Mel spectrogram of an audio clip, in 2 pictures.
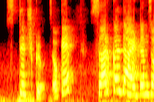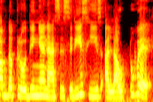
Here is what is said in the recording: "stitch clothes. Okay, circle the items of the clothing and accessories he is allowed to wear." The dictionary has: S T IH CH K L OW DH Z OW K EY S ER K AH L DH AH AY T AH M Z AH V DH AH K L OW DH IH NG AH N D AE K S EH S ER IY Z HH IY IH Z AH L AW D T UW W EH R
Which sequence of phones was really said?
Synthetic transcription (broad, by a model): S T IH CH K L OW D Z OW K EY S ER K AH L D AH AY T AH M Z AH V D AH K L OW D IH NG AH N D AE S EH S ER IY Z HH IY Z AH L AW D T UW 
